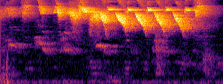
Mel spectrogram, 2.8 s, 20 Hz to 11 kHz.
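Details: Bananaquit singing in the pitiú song style on 11 November, a Saturday: a faint string of very high, thin, descending buzzy notes repeated rapidly, over a low rumbling background.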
